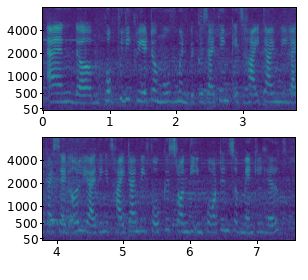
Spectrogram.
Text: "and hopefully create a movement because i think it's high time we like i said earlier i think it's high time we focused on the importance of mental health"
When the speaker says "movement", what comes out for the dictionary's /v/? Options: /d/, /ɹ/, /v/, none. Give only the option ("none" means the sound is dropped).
/v/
